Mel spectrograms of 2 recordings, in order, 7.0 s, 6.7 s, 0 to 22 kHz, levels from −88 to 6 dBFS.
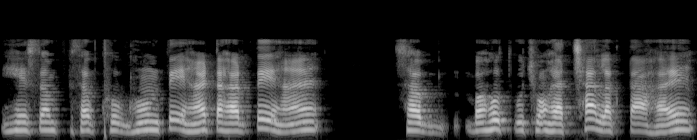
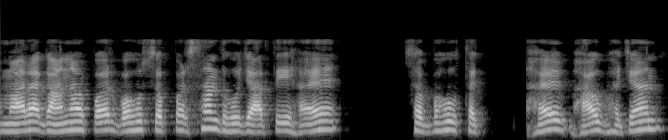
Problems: constant background noise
